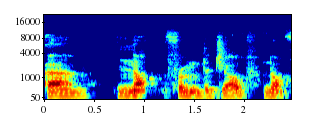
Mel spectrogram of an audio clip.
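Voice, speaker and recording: In a British accent, a man talks at a medium pitch with a dark, mellow tone and a monotone, flat delivery. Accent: British accent, remarked on. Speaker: yoga instructor. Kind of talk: casual chat. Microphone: audio issues, clicking and popping.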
